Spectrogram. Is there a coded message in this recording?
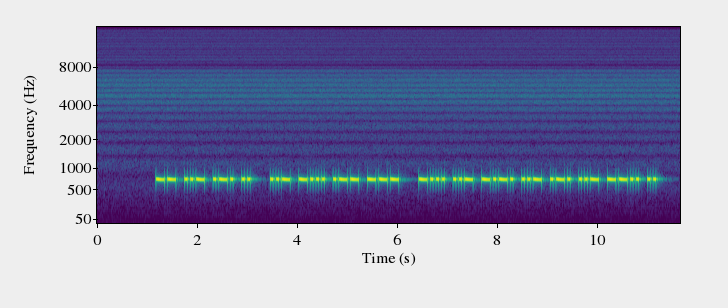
Yes: Morse code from 1.1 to 11.2 s, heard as a keyed tone, machine-sent, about 21 wpm, 720 Hz, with room echo. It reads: MURI UBWO BUCURUZI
